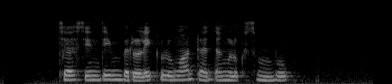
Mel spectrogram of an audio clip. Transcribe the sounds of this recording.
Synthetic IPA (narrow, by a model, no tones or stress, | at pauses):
d̥ʒ̥a̤sint̪imbərlɪkluŋɔɖ̥a̤t̪əŋluksəmbʊk̚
